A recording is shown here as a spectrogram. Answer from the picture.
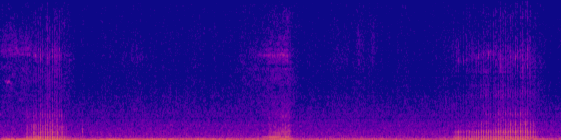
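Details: Baby dog asleep, snoring with deep, throaty, rumbling breaths spaced a few seconds apart, soft and low between them.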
